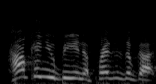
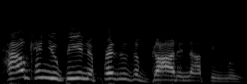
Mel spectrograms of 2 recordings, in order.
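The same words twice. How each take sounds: First: Louder, higher, pleading question; impassioned repeat. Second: Said in the usual way. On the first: Shown as a demonstration. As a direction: press the question on them with fire. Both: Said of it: "This is what I start asking myself".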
